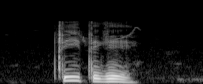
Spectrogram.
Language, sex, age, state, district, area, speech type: Santali, male, 30-45, Jharkhand, Seraikela Kharsawan, rural, spontaneous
